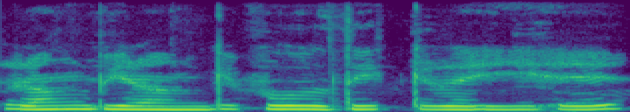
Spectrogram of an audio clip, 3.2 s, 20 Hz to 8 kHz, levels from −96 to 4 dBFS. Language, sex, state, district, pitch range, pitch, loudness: Hindi, female, Arunachal Pradesh, Papum Pare, 230-250 Hz, 240 Hz, -13 LUFS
